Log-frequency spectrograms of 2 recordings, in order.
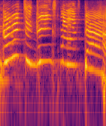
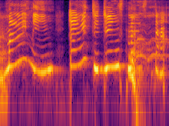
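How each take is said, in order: First: Put-on very high, slow baby voice. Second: Put-on very high, slow childlike voice; like a toddler asking mommy; baby voice. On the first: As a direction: sing it like a small child. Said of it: "playing with a baby voice". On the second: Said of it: "and I hear".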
